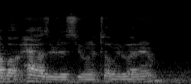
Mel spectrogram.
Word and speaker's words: HAZRDOS: It is spelled HAZRDOS, Hazardous.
